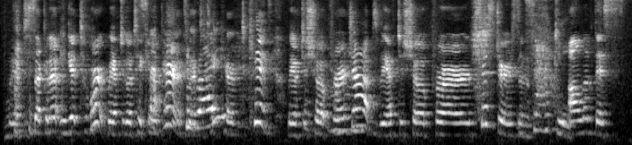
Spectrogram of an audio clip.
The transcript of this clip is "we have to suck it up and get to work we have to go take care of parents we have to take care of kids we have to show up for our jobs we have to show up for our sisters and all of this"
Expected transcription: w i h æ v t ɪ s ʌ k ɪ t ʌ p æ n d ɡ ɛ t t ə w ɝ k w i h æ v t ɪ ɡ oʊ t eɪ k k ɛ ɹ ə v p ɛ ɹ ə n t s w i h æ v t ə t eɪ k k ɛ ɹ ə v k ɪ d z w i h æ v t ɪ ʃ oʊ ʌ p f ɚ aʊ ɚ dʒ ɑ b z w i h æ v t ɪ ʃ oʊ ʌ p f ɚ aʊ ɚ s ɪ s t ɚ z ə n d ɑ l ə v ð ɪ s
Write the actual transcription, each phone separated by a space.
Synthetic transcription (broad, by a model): w i h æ f t ɪ s ʌ k ɪ t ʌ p n ɡ ɛ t t ə w ɝ k w i h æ f t ɪ ɡ oʊ t eɪ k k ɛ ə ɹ p ɛ ɹ ə n t s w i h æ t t eɪ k k ɛ ɹ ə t k ɪ d z w i h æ f t ɪ ʃ oʊ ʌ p f ɚ aʊ ɚ dʒ ɑ b z w i h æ f t ɪ ʃ oʊ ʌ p f ɚ aʊ ɚ s ɪ s t ɚ z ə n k ɑ l ə v ð ɪ s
